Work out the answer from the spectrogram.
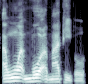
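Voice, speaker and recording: Brief: male podcast host, very low voice, easygoing chatty delivery, dry close sound. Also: expressive, normal speed, no echo. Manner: laid-back, peppers speech with "man" and "you know". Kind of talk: casual interview chat.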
